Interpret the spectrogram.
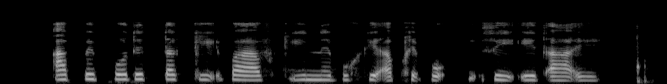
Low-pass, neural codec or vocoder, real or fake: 7.2 kHz; none; real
